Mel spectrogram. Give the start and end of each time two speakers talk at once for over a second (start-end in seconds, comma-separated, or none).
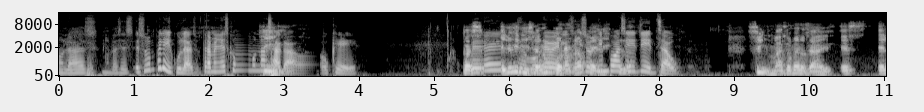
5.4-7.6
